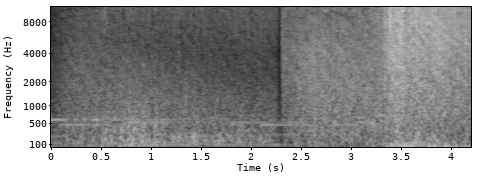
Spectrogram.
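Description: A thunderstorm at sea, with a steady roar of heavy rain and wind rolling throughout and a loud crack partway through, then a swelling rumble of thunder near the end.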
